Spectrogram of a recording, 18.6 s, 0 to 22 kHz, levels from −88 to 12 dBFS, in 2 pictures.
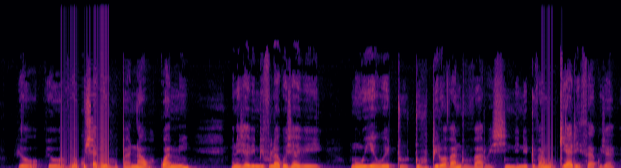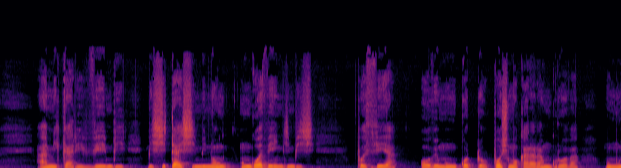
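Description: From 0.90 to 1.62 s and again from 8.12 to 8.43 s, speech turns into robotic sound from repeated short buffers: a rigid metallic buzz fixed at 200 Hz, likely from 5 ms chunks looped while real audio was skipped. Unlike plain dropouts, the sound never falls silent.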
